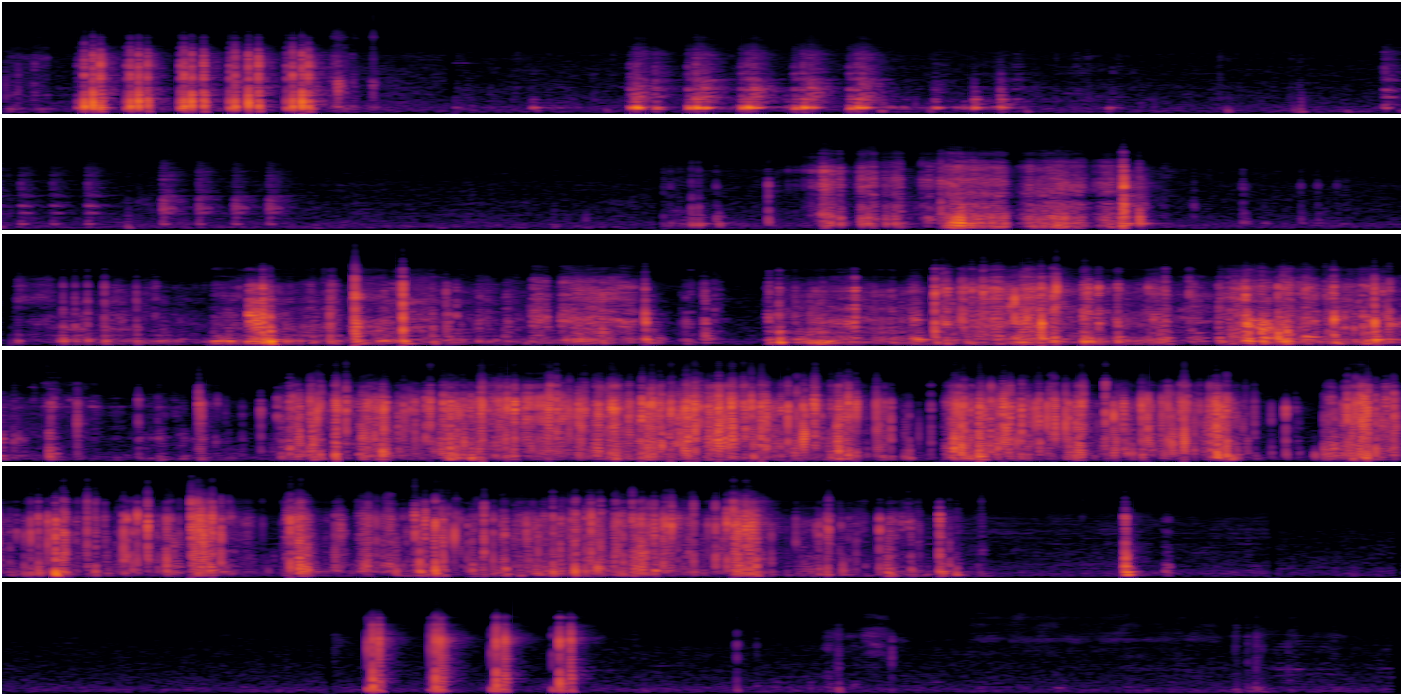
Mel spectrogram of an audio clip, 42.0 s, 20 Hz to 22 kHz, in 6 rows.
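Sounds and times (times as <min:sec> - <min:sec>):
packaging crinkling and tearing: 0:17.9 - 0:32.9.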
